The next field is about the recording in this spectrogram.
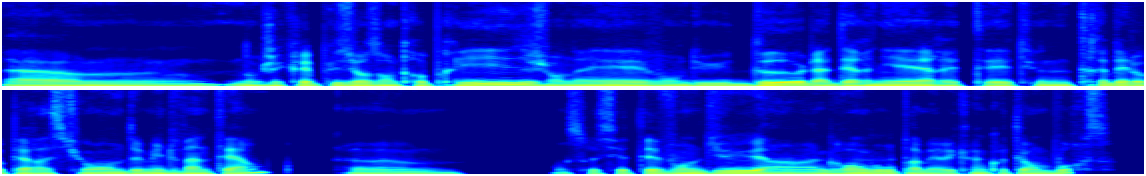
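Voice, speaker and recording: A man in his forties from Romania gives conversational interview answers. His voice is low and soft-edged, recorded close and dry. He often pauses and repeats words as he searches for phrasing. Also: no echo. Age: 40s. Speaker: entrepreneur, interview guest.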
